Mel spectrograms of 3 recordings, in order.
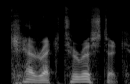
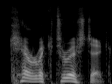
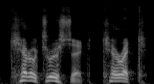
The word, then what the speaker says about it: characteristic: دوستانی هستن که به این لغت میگن characteristic، رسما میگه کره، یعنی ببین آ میگه ا میگه. دوستان عزیز تلفظ این لغت correct نیست، ببینید اولش که میگیم که، بعدش میگیم ره، نمیگیم دوباره کره، پس میگیم characteristic.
